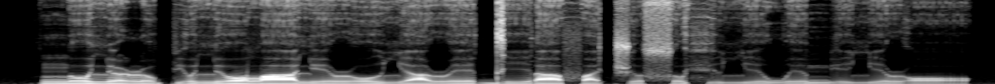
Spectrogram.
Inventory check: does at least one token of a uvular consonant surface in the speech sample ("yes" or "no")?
no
